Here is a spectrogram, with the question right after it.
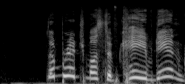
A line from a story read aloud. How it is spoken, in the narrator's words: cried Annie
